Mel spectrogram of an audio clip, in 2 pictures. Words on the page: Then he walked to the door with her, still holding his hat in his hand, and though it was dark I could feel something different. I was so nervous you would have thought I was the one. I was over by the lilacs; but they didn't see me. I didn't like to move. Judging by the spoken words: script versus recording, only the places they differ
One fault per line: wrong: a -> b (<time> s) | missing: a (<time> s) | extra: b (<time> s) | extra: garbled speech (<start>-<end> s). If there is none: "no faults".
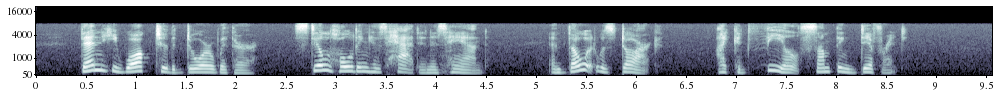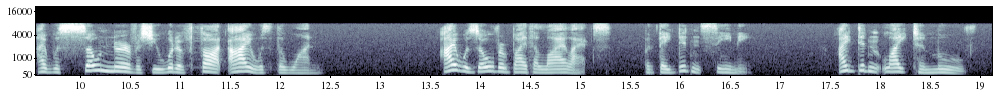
no faults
